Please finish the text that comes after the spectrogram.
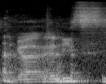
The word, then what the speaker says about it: Gerdis: I hope I'm pronouncing that correctly. Yeah. Or is it Gerdis? Goodies. Gerdis. Yes. I can't roll my arse, but that's how it's pronounced.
